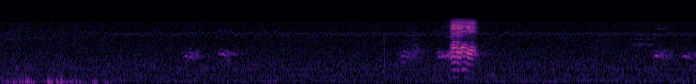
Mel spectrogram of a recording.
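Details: American crow (Corvus brachyrhynchos), alarm call: alarm calls of scared crows, practiced by young birds.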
